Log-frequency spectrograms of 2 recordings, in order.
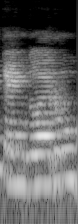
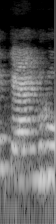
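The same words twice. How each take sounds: First: "कैंगारू" as three syllables, kang-GAA-roo; wrong pronunciation. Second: "कैंगरू" as two syllables, KANG-groo; corrected pronunciation. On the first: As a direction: give "कैंगारू" a full middle गा. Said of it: "कैंगारू भी नहीं बोलते". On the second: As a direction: drop the long middle vowel in "कैंगरू". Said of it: "कैंगरू होता है इसका". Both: Shown as a demonstration.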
